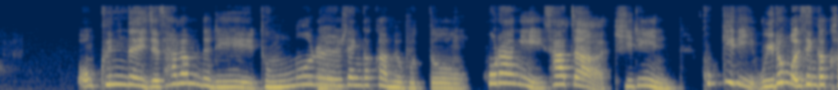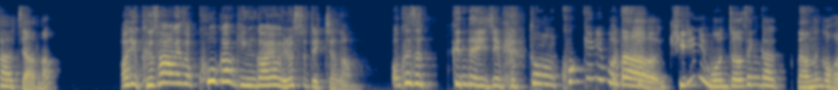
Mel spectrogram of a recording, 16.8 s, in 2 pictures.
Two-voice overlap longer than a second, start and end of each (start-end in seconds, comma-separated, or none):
none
